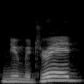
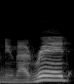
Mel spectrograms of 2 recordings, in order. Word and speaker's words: New Madrid: That's how the locals say it. It's New Madrid, but the locals call it New Madrid.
